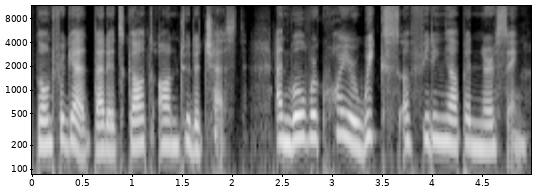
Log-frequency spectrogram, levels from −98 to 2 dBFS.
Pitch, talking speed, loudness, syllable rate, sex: 210 Hz, 215 wpm, -18 LUFS, 5.1 syllables/s, female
